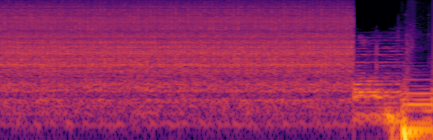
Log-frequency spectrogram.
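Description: Steady rushing wind and road noise of a car driving with its windows down. Music cuts in near the end.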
